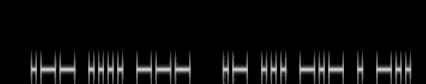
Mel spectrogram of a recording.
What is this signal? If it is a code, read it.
Morse code, heard as a keyed tone, about 25 wpm, 700 Hz. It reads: WHO ASKED
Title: Sets of 5 Words Encore2 25wpm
